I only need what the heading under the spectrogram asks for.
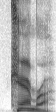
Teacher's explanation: It is incredibly tempting to say camera, but that middle e, it disappears entirely. It goes from a clunky three beat word to a sharp two beat word.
